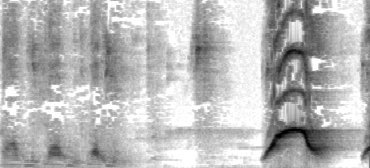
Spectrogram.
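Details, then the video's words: Hill myna calling: soft, voice-like murmured syllables, then a loud, clear whistle rising and falling in an arch, with another whistle starting at the end. "Burung beo gacor fariasi suara ayam"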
